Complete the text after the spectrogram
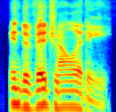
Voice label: "Individuality", American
